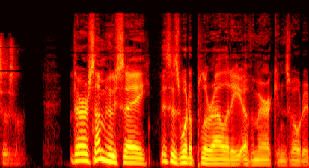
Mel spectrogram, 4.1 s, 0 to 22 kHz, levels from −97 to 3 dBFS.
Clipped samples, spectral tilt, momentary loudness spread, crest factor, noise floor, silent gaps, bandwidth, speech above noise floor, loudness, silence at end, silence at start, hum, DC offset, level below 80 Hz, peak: under 0.1%; -5.5 dB/octave; 13 LU; 18 dB; -66 dBFS; none; 16 kHz; 44 dB; -22 LUFS; 0 s; 0 s; none; under 0.1%; -62 dBFS; -4 dBFS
